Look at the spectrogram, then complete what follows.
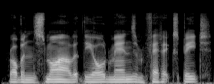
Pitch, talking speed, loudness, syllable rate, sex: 110 Hz, 225 wpm, -17 LUFS, 6.2 syllables/s, male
